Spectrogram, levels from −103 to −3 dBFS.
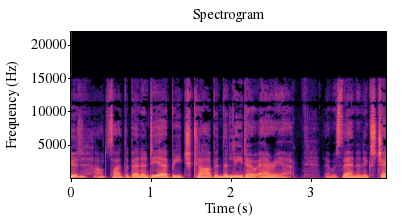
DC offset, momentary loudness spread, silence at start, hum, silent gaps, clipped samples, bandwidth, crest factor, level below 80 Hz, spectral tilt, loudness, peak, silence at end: under 0.1%; 11 LU; 0 s; none; none; under 0.1%; 15.5 kHz; 14 dB; -68 dBFS; -5.5 dB/octave; -23 LUFS; -10 dBFS; 0 s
